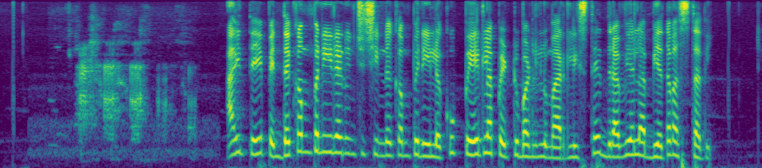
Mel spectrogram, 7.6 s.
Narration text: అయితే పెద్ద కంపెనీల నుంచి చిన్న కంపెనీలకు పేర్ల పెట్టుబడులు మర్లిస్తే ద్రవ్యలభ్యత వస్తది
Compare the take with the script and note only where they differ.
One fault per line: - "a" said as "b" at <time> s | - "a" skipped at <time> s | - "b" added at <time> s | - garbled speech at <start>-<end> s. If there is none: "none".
none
